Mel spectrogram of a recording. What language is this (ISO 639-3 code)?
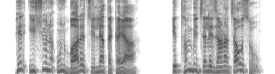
bgc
